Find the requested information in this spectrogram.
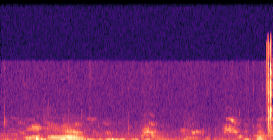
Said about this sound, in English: Trains, birds.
